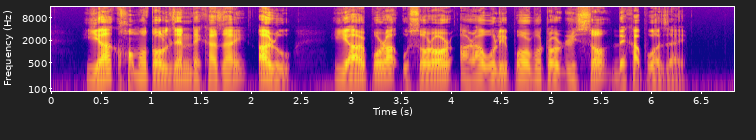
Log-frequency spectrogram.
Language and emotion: Assamese, neutral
